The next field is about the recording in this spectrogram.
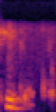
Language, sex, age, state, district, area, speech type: Bengali, female, 18-30, West Bengal, Howrah, urban, conversation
